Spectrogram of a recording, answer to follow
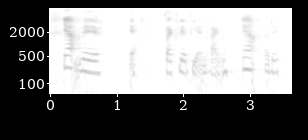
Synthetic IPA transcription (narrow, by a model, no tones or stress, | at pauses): mejæt͡sʰɑ̈ɡ̥fle̝ːɐpʰiːɐend̥ʁaŋ̰n̩ɒd̥e̝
